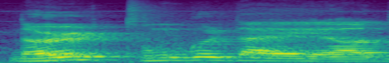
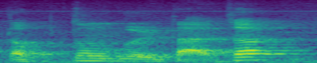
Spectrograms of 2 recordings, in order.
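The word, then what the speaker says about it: 넓둥글다: 널둥글다예요, 넙둥글다예요. 넙둥글다죠? 비읍으로 발음됩니다. 발음 기호가 리을 비읍 이렇게 2개가 있을 때 대부분 원래는 리을로 발음이 되는데 뭐만?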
